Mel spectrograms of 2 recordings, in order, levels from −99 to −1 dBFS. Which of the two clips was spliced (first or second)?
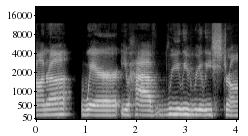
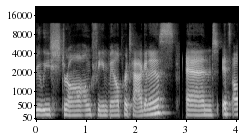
second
